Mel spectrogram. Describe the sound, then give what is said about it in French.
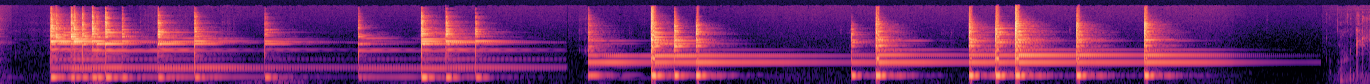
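Two livestock bells from a collection, the only two good ones from a breeder's point of view, rung in turn, each struck in a series of clanging, ringing hits with lingering metallic tones, fairly loud, with brief pauses between strokes and no talking. “Et euh, donc, comment dire on peut, les, on peut les écouter On peut les écouter, une après l'autre.”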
